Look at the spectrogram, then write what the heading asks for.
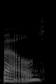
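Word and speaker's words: Beall: Although it's written Beale, it's pronounced Bells.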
